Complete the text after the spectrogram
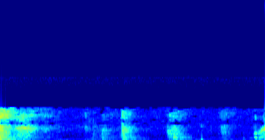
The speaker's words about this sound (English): Well, first climb up and close the cabin door and lock it.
